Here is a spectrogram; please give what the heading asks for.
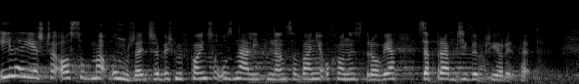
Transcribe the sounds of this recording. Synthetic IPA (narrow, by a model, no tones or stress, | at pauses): ilɛjɛʂt͡ʂɛʔɔsupmaʔumʐɛd͡ʑʐɛbɘɕmɘfkɔɲt̪suuznalʲifʲinansɔvaɲɛʔɔxɾɔnɘzd̪ɾɔvʲjazapɾavd͡ʑivɘpɾjɔɾɘt̪ɛt̪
